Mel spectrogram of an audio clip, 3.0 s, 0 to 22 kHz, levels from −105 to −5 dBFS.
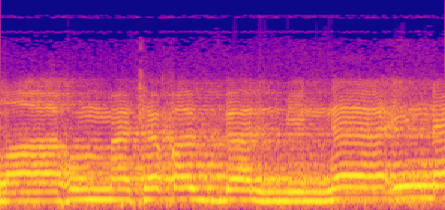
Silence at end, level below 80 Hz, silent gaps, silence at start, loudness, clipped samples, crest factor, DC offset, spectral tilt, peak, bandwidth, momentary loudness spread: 0 s; -44 dBFS; none; 0 s; -11 LUFS; under 0.1%; 10 dB; under 0.1%; -9 dB/octave; 0 dBFS; 5.6 kHz; 1 LU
